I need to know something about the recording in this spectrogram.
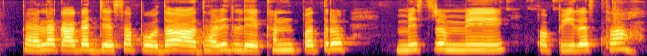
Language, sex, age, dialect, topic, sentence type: Hindi, female, 46-50, Awadhi Bundeli, agriculture, statement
